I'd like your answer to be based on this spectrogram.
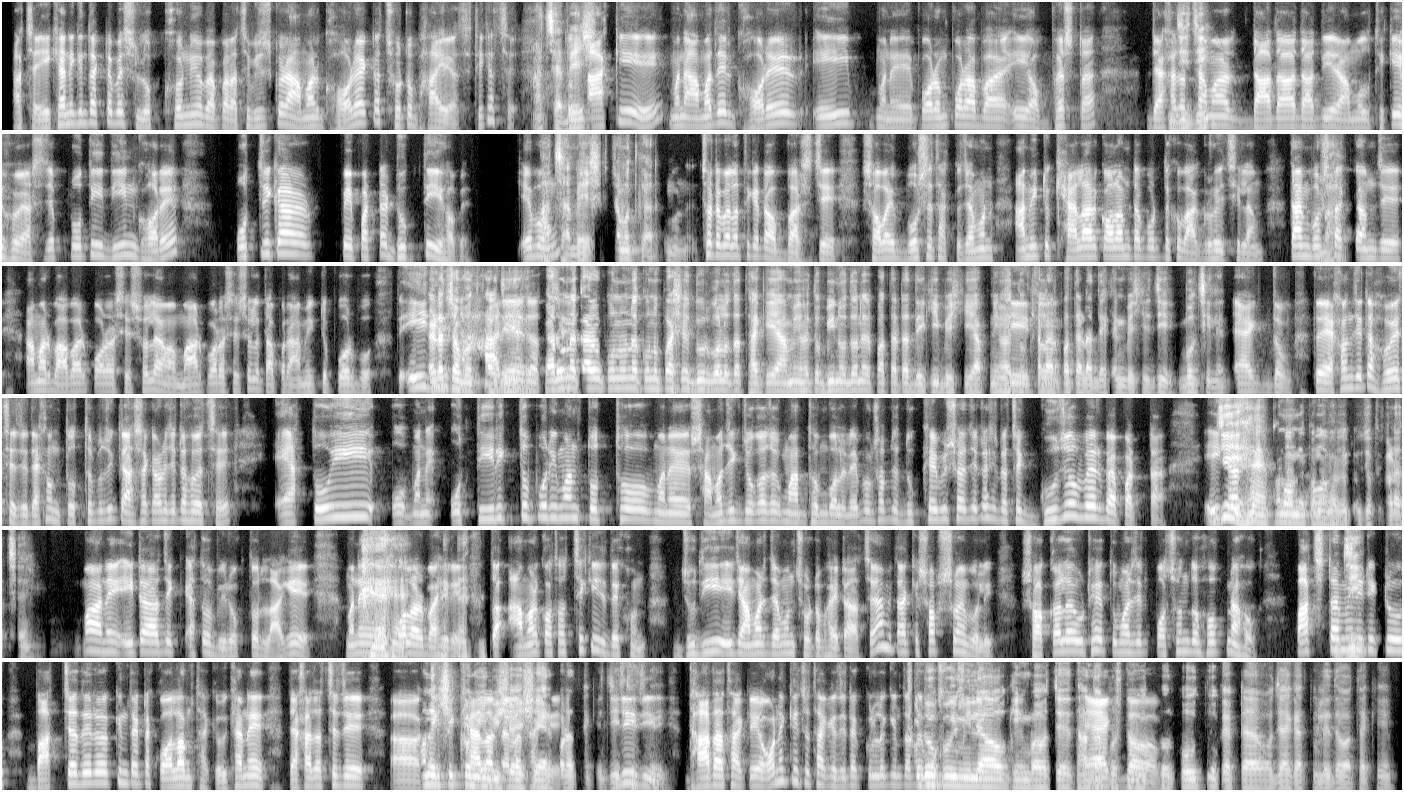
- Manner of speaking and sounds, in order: chuckle
- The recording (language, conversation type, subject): Bengali, podcast, আপনি কীভাবে পুরনো ধারণা ছেড়ে নতুন কিছু শিখেন?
